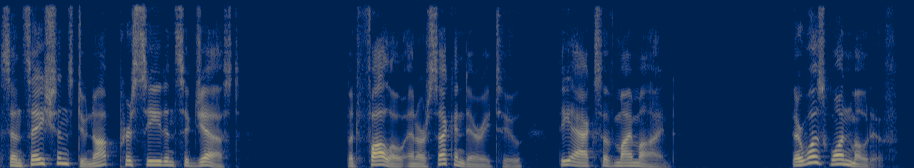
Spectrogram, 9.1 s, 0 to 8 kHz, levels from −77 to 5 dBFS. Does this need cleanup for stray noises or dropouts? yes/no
no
